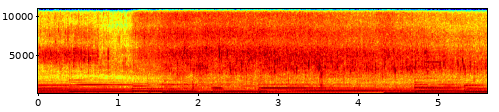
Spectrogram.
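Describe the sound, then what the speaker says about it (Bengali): Butter and oil sizzle steadily as they heat in a pan for a Bengali fish stew, a close, constant frying hiss with a steady tonal hum underneath. "এবার মাখনটা আর তেলটা গরম হচ্ছে"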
